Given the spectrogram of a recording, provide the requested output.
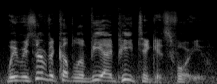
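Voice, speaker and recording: A man's voice: on the high side, sing-song, racing, slight background noise. A man voicing a polite, formal male knight officer, acted for a game. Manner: courteous, formal. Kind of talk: game voice acting.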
